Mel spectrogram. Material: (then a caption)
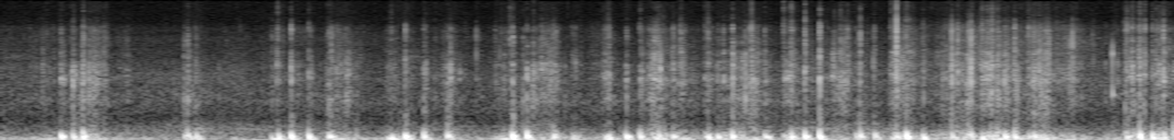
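Burlap. Long dark nails scratch and tap a large round Christmas ball covered in red and natural burlap with lace trim. A quick, irregular stream of soft, dull, low thumps mixes with a faint rough scratching over the fabric. Each tap stops at once with no ring.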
